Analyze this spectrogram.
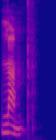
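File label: "lamp", British English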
